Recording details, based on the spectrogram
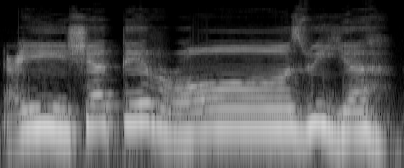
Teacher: نون تنوین کے بعد را آ گیا ہے تو یہاں پہ ہم نے اس کو آپس میں ملا دیا ہے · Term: ادغام بلا غنہ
